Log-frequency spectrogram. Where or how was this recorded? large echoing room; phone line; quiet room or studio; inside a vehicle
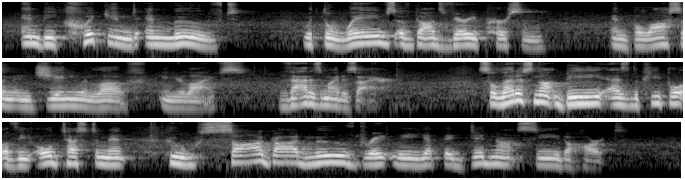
large echoing room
